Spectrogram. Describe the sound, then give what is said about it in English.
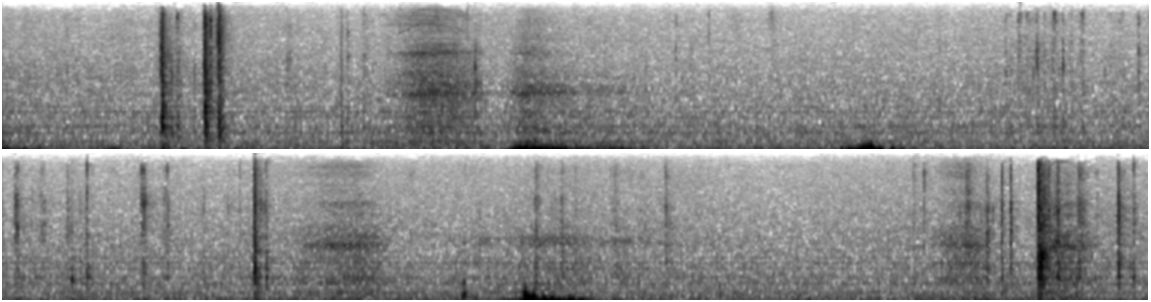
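Quick typing on a computer keyboard, a quiet scatter of light key clicks in irregular bursts with a few louder taps, and no voices. “So rather than you have to watch me type, I'll do that really quickly, and then we can continue.”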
